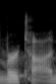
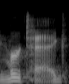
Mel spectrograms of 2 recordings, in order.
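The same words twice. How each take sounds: First: It is said with a more Irish pronunciation. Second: It is said with flat American vowels.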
